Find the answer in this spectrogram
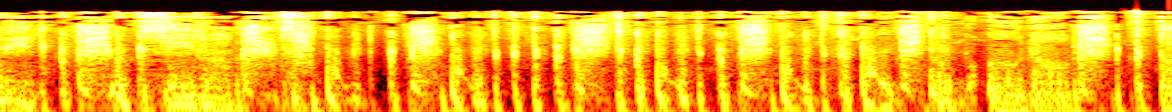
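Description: Human beatboxing: a fast, unbroken run of mouth-made drum sounds, deep kick-like thumps and sharp snare-like clicks and hisses.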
